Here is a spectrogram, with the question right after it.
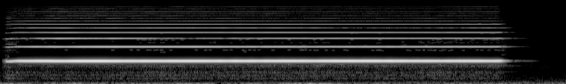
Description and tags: violin arco non vib C#5
violin arco non vibrato
arco, vibrato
